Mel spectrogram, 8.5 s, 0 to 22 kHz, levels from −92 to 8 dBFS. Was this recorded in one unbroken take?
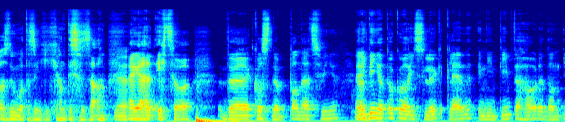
no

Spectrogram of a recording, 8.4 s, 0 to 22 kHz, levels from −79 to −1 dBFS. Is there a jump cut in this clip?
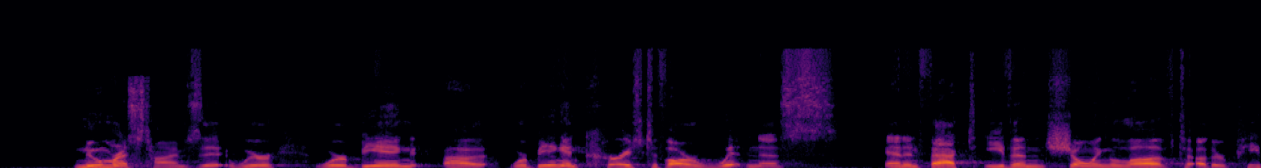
yes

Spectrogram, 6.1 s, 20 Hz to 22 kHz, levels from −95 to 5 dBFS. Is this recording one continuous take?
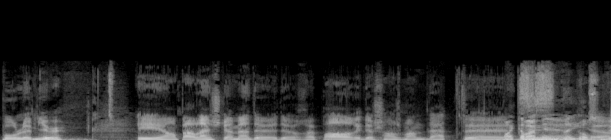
yes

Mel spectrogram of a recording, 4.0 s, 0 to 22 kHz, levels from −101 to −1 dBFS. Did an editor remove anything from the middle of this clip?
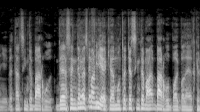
no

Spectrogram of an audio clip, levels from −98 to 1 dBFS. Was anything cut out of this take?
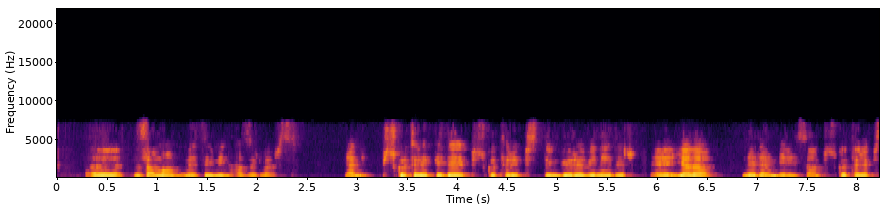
yes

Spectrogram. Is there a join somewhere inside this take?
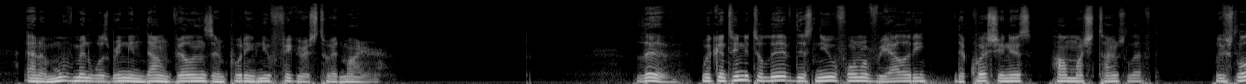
yes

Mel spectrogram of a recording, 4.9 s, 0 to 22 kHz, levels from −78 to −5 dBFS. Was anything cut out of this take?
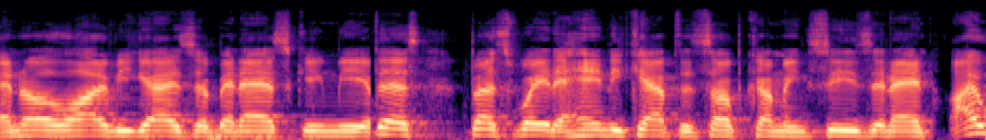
yes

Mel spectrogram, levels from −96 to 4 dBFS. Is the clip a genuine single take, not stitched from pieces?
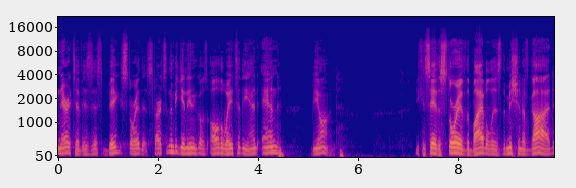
yes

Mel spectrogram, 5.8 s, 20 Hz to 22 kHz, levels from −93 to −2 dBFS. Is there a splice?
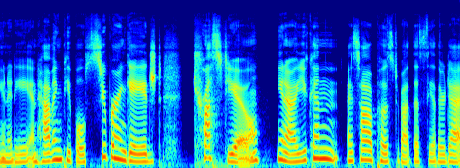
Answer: yes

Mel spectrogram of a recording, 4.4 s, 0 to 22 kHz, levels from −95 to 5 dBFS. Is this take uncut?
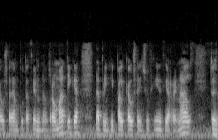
yes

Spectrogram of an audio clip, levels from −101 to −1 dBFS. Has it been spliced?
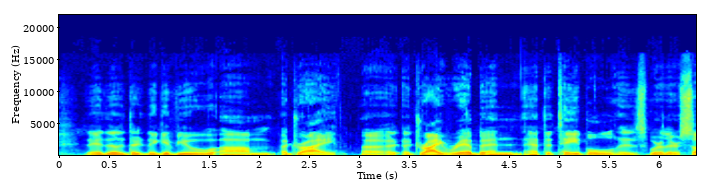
yes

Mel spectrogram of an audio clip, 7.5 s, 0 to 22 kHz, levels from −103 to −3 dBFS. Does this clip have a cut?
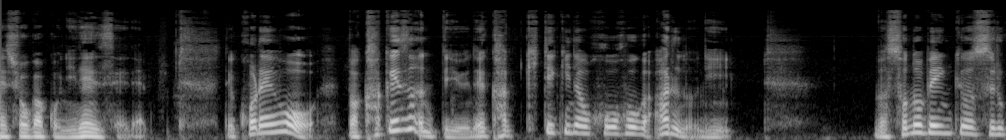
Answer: no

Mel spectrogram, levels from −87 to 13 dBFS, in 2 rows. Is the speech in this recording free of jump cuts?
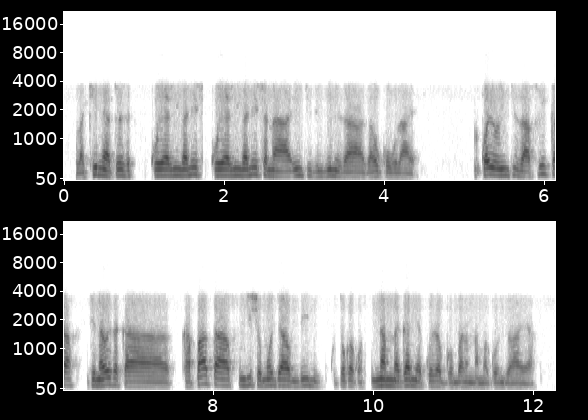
no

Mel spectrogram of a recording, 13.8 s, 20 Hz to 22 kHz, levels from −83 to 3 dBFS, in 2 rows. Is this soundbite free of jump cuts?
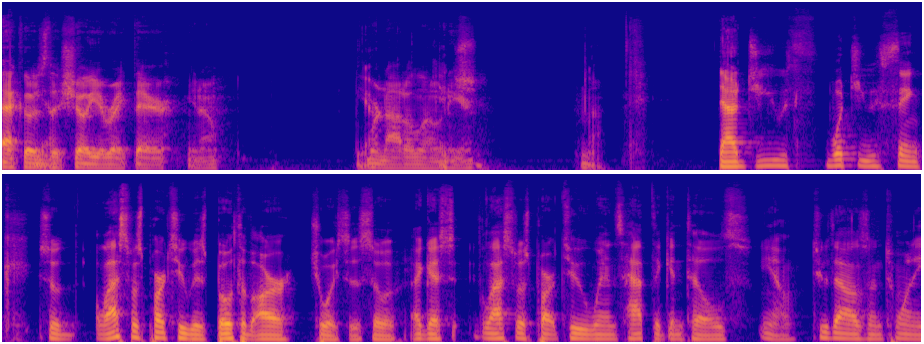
yes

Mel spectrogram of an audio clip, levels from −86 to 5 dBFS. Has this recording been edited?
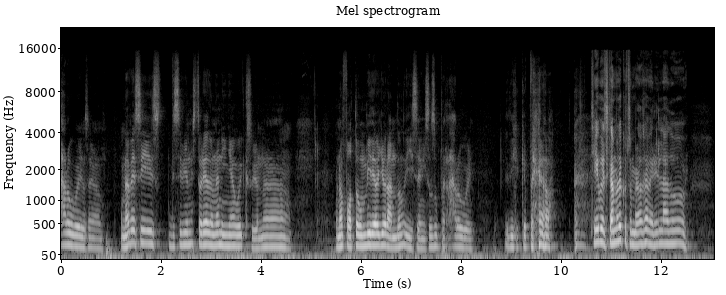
no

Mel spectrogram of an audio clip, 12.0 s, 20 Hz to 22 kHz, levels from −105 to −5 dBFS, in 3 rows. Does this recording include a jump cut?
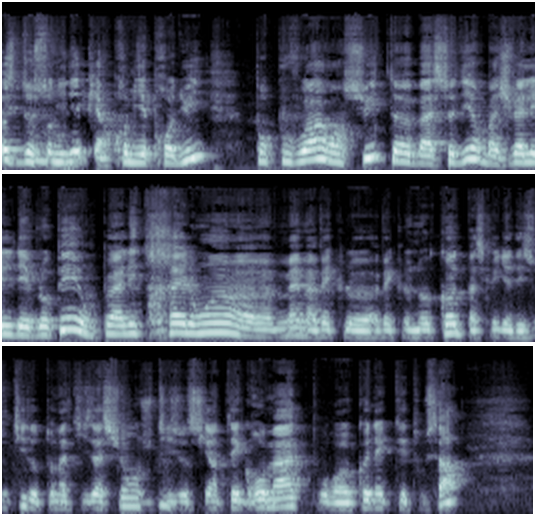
no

